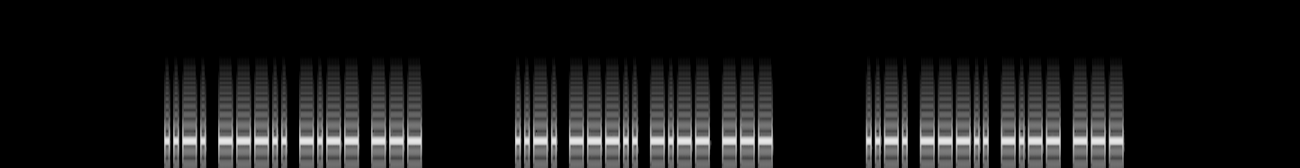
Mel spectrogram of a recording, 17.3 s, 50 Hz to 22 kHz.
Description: Morse code, heard as a keyed tone, about 20 wpm, 700 Hz. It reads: F8YO F8YO F8YO
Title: DXCC-100 Call Signs - 4 Characters - Repeated 3x - 20wpm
